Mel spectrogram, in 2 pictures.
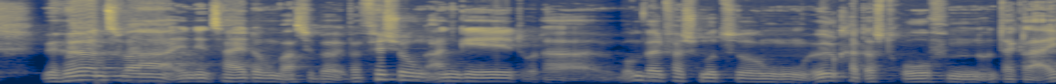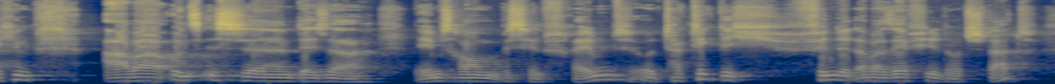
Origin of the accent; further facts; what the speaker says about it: Cuxhaven, Lower Saxony, Germany; Ich bin erstmal jemand von der Küste, ich komme aus Cuxhaven und ich erinnere mich, dass ich so mit 10, 12 Jahren irgendwie dort an der Elbmündung stand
